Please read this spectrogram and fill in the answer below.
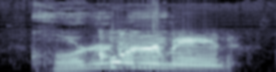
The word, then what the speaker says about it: Quartermain: It's Jeff Jarrett taking on Buck Quartermain. – Quartermain. – Quartermain? – Yeah, like, yes. like say quarter and then say main.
